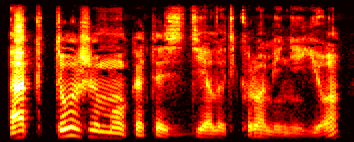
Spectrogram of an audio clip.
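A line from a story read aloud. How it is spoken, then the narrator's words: Cold smirk. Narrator (Russian): холодно усмехнулась Цзиньгуй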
